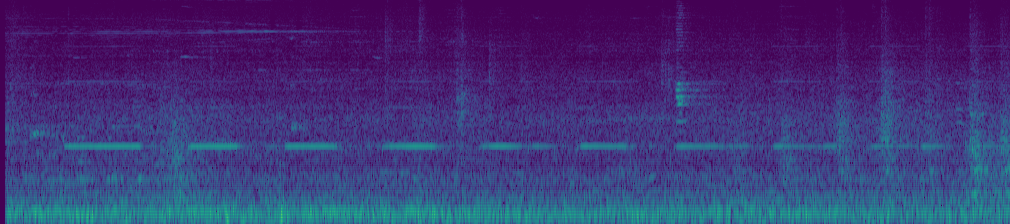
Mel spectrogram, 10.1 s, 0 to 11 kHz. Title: Almacantar-multiplex loud noise and work before 8am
